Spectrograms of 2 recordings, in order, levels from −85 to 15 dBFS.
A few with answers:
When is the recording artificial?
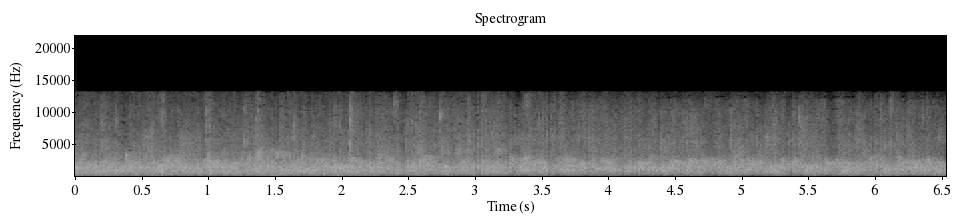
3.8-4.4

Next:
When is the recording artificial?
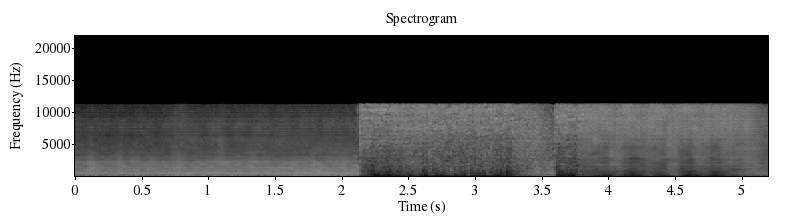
0.0-2.1; 3.8-5.2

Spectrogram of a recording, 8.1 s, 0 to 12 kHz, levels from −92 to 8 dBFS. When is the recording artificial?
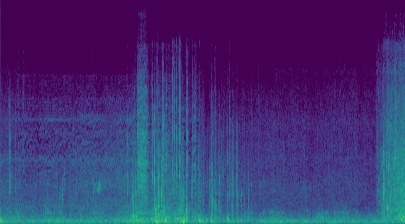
1.6-3.5; 4.2-5.5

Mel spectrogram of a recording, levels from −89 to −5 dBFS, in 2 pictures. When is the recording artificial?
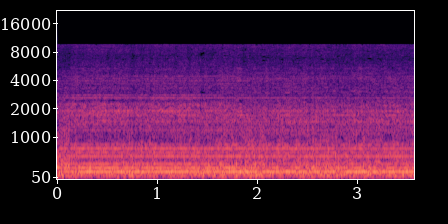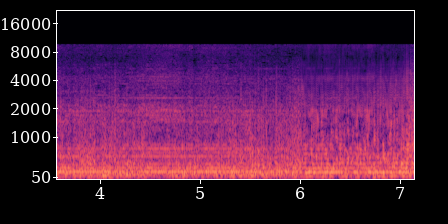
6.0-7.1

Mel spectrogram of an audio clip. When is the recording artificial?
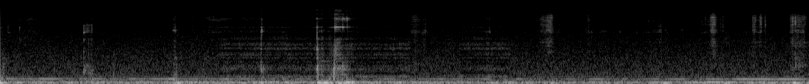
2.2-4.1; 4.6-5.1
